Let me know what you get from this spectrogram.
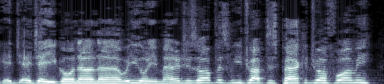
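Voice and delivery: put-on high, pushy Boston accent. West Side guy asking a favor, Boston accent. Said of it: "why they have Boston accents".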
